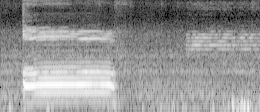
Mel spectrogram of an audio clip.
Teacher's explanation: জিব্বার গোড়া, তার বরাবর উপরে তালুর সঙ্গে লাগাইয়া দুই নোক্তাওয়ালা অফ, গোলাটা একটু ফুটবে অফ।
